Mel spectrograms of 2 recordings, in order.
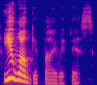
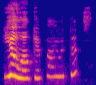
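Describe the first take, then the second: First: It fades from loud to soft at medium pitch. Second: It fades from loud to soft while pitch rises. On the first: "We're going to start loud, and we're going to go to soft, and we're going to um, be at about a medium pitch" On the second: "Let's raise the pitch as we lower the volume"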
